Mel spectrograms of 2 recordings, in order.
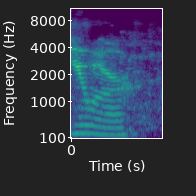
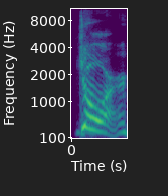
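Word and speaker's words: Joar: It's pronounced you are. Oh, you like it's got a U like a solid. There are no U's in No, it's J O A R. Jore.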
